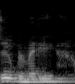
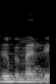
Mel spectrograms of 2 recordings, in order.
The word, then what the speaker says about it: Zubimendi: You know, sometimes people say it's not Zubimendi, it's Zubel mendi. What you have to understand is there's different regional pronunciations, all right? Just like there is Bath and Bath back in England and like that. Around here, they they pronounce it Zubimendi, and I'm sticking with that, all right?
